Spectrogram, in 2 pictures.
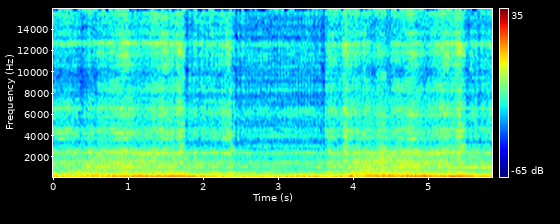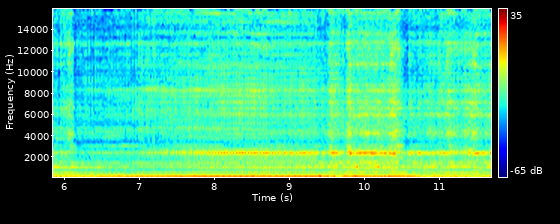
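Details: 2007 Dodge Ram 1500 5.7 Hemi, 140,000 km, at idle after remote start: thin steady high whine over the engine, blamed on the transmission, loud enough to hear two blocks away; no leaks or rubbing found, cause unknown.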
